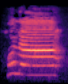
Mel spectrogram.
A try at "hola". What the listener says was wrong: I think the H is silent.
